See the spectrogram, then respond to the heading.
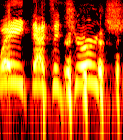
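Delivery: high, slow eight-bit cartoon character exclamation.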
